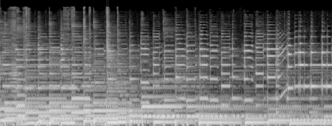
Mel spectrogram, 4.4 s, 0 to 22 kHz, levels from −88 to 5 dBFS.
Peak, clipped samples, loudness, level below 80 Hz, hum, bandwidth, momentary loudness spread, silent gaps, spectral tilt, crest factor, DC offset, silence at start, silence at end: 0 dBFS; under 0.1%; -10 LUFS; -26 dBFS; none; 17.5 kHz; 3 LU; none; -6 dB/octave; 10 dB; under 0.1%; 0 s; 0 s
